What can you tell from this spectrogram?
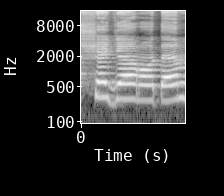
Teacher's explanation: terdapat harakat fathah Tain yang bertemu dengan huruf mim ini dinamakan idgham B ghunnah maka harakat fathah Tain tersebut harus dibaca secara melebur dengan gunah yang dipanjangkan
